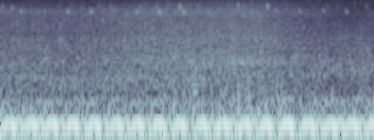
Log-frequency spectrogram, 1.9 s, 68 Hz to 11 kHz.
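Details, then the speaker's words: 1980s Chevy C10 truck revived after 20+ years sitting, gauges dead, idling as the upper radiator hose warms: steady, even low rumble with no knocks, ticks or stumbles; normal warm-up idle, and oil pressure is assumed since it hasn't locked up. "Going to let it idle. We're starting to get some temperature in this upper hose."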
